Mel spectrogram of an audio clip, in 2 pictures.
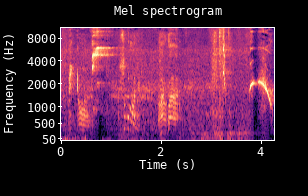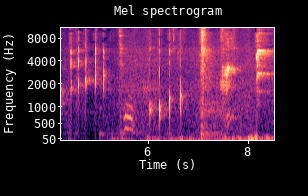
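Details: Pet African grey parrot mimicking words and household noises, giving speech-like syllables, an arched whistle and scattered sharp clicks over low background rumble.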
